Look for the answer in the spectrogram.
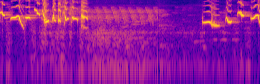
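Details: Kacer (Oriental magpie-robin) in tight 'nembak rapat' song for bringing young birds into voice: a burst of quick clicking and whistled notes, a soft rattling lull, then fresh swooping whistles.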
